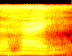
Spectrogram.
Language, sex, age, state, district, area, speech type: Bodo, female, 18-30, Assam, Kokrajhar, rural, read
